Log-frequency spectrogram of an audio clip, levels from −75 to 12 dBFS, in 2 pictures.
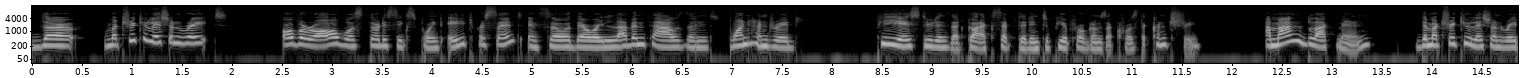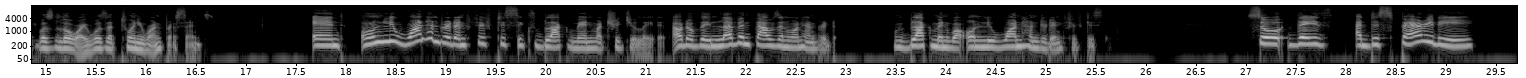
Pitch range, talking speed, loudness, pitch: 180-245 Hz, 105 wpm, -22 LUFS, 210 Hz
